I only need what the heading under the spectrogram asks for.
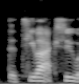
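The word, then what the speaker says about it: Tleilaxu: So Duncan Idaho gets kidnapped by these guys called the Tilak Sioux, I think is the pronunciation of it, and they turn him into a They turn him into a Gola.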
